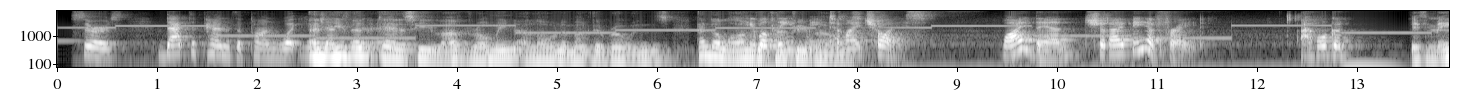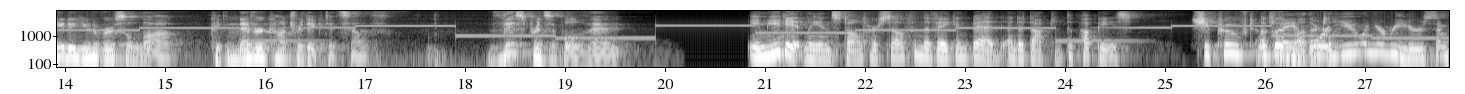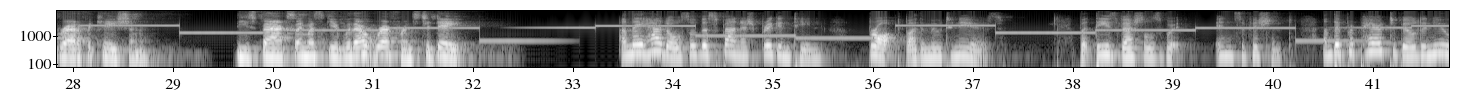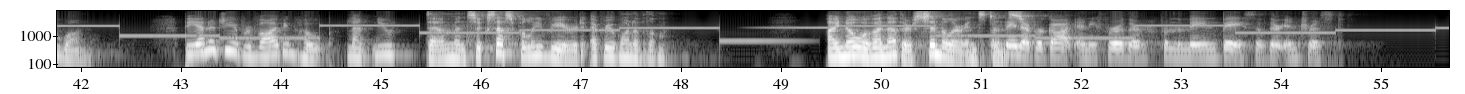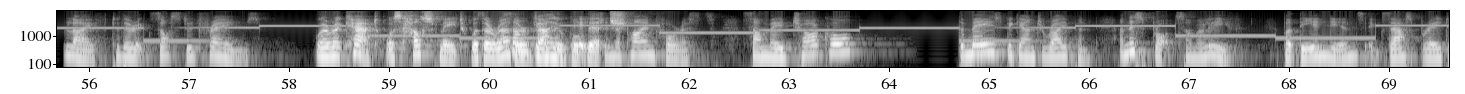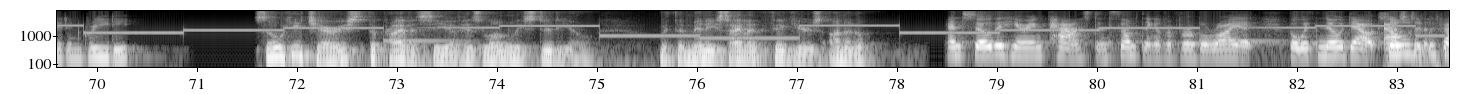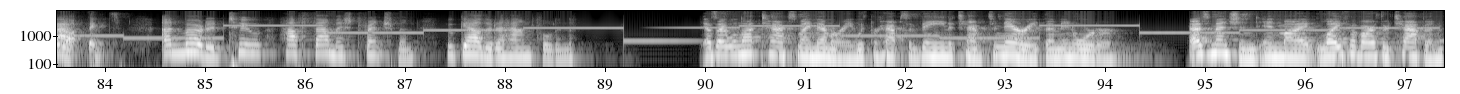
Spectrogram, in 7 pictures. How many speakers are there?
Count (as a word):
seven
